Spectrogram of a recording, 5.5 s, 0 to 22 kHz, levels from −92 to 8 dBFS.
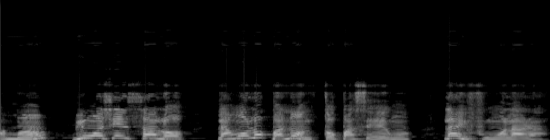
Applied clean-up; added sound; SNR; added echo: none; none; none; none.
